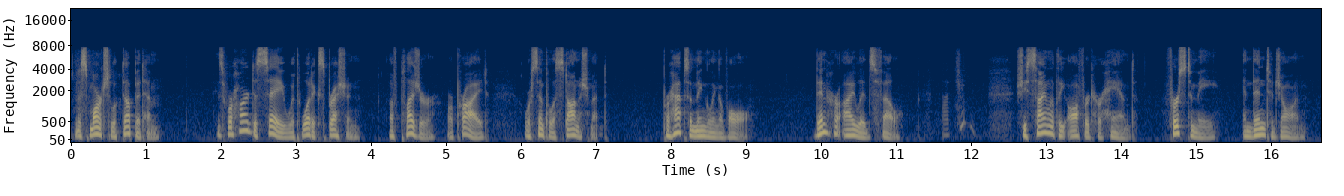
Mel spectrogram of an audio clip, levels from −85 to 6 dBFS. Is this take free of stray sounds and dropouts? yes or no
no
